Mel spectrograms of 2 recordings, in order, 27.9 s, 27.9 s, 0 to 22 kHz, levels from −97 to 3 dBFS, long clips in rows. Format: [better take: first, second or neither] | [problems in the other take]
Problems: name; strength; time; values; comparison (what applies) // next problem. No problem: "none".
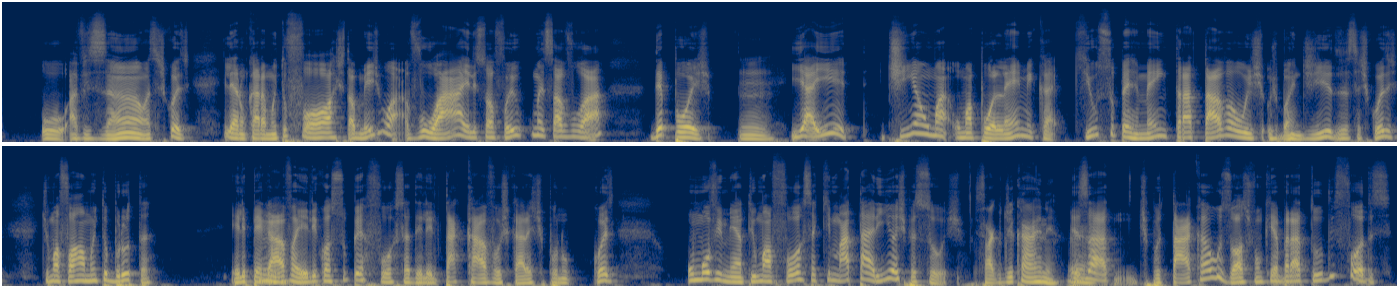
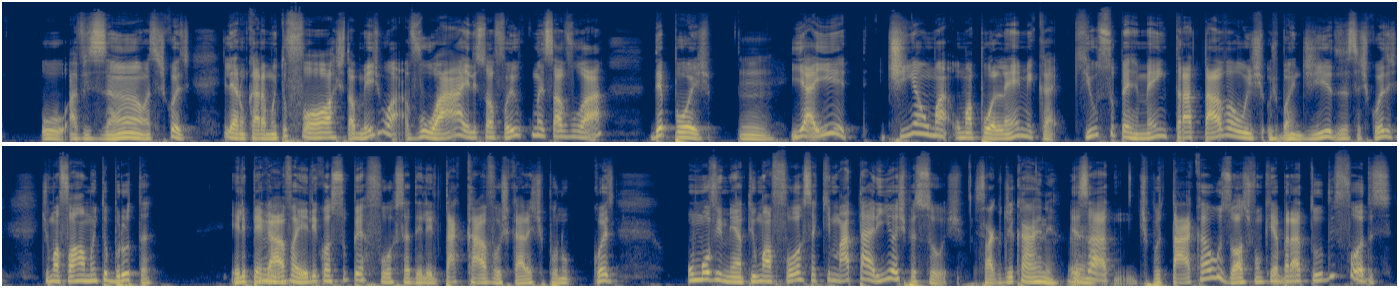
second | muffled; very; fading above 3 kHz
